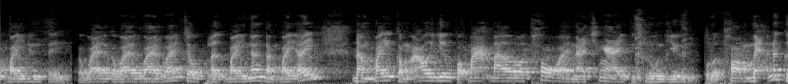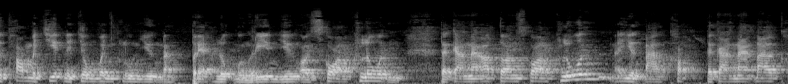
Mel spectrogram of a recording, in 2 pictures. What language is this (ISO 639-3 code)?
vie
